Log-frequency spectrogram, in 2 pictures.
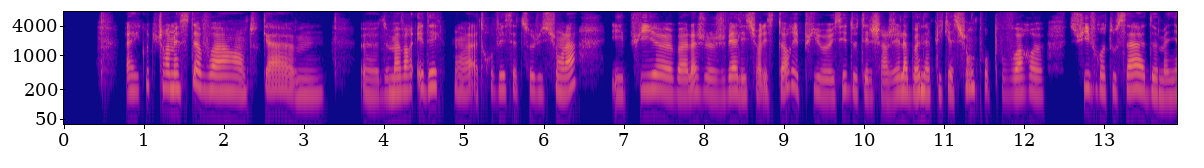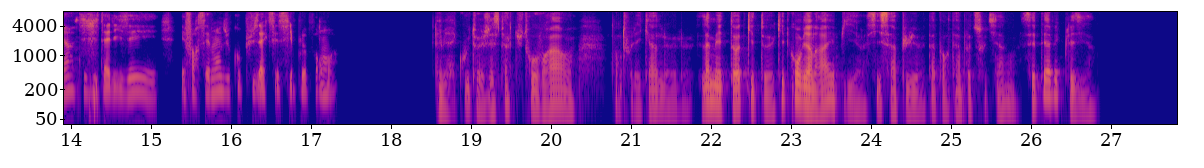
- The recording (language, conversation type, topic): French, advice, Comment planifier mes repas quand ma semaine est surchargée ?
- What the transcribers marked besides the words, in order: in English: "stores"; laughing while speaking: "bonne"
